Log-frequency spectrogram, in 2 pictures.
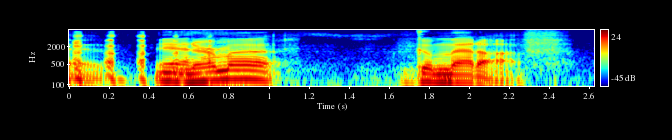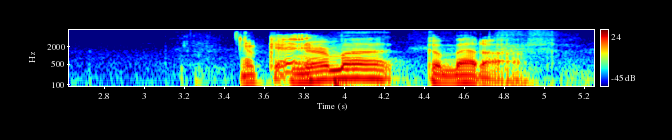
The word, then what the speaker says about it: Nurmagomedov: Nurmagomedov. Okay. Nurmagomedov, right? Nurmagomedov, yeah, that sounds right.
